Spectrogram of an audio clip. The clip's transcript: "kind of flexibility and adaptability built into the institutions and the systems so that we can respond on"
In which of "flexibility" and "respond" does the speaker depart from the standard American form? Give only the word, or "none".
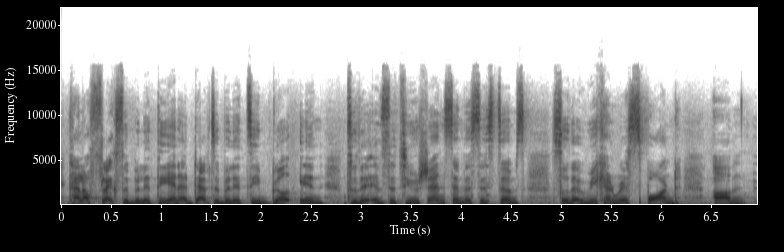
none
